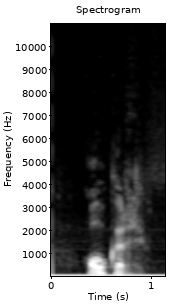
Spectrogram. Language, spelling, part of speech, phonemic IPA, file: Dutch, oker, noun / adjective, /ˈokər/, Nl-oker.ogg
- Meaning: 1. ochre (mineral) 2. ochre (colour)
